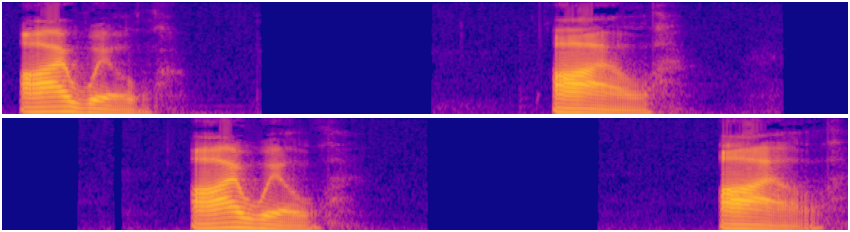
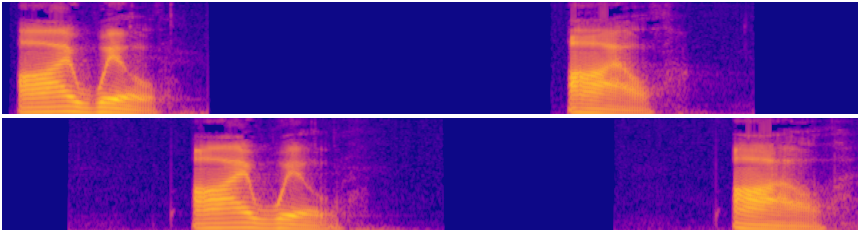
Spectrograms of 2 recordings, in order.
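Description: The two takes are said the same way.

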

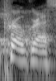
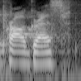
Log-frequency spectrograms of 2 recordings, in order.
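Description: First: The word is said with a Commonwealth vowel. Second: The word is said with an American vowel. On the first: "You say progress here, right? ... Like everyone in the Commonwealth should say it" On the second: "You don't say progress"

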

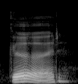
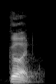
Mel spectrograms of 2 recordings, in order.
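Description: First: The word is said at an unhurried pace. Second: The word is said quickly and clipped. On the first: "Instead of good" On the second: "A fast pace may signify that someone's in a rush, someone's angry, or someone's not interested"

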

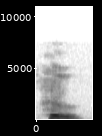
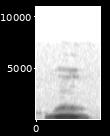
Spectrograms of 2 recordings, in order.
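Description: First: No W sound is heard at the start. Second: A W sound is heard at the start. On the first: The speaker calls it right. "The W is silent" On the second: The speaker calls it wrong. "You don't say who"

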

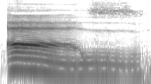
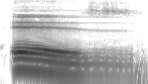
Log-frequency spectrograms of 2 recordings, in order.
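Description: First: The vowel is low with the jaw dropped. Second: The vowel sits between high and low. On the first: The speaker calls it wrong. "Nor are we dropping our jaw down, going as" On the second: The speaker calls it right. "But it's right in the middle"

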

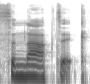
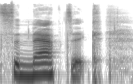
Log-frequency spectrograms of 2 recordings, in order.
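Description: First: The second syllable sounds like 'nop'. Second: The second syllable sounds like 'nap'. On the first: The speaker calls it right. "The proper pronunciation is synoptic" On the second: The speaker calls it wrong. "I mispronounced this word. I pronounced it synaptic"

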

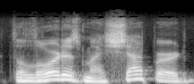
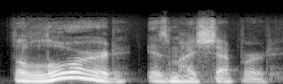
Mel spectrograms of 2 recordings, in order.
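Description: First: No word gets special stress. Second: The word Lord gets strong stress.

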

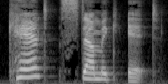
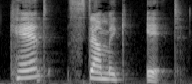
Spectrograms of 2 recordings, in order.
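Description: Both takes have the same delivery.

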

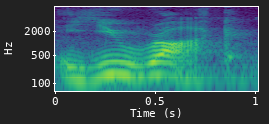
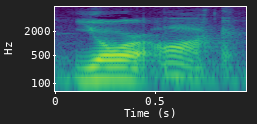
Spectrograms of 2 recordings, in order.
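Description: First: The R sound starts the second syllable. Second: The R sound ends the first syllable.

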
